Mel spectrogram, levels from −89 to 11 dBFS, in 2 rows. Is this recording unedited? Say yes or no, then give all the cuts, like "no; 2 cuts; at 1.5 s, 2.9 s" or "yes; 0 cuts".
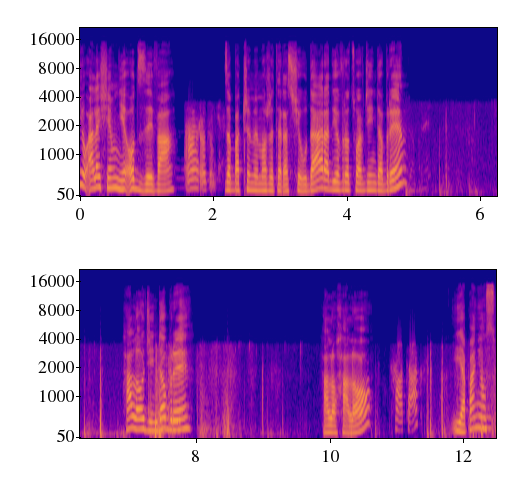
no; 1 cut; at 2.2 s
